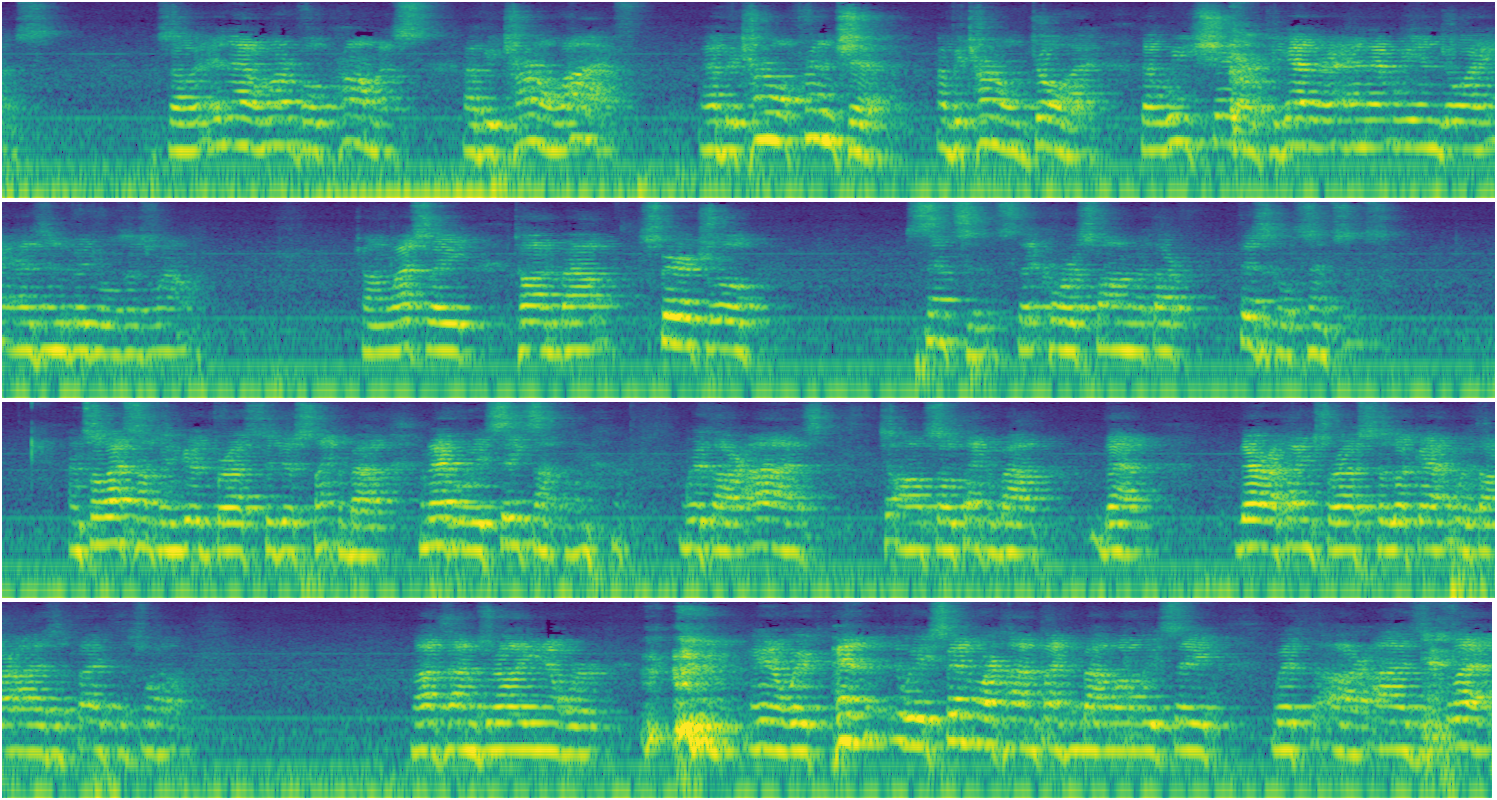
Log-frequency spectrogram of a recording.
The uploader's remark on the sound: Preached at Briensburg UMC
